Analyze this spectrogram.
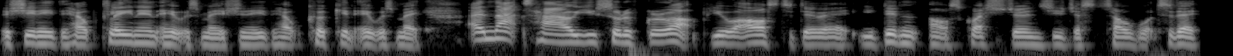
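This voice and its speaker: In a southeast English accent, a woman speaks fairly quickly with a very deep, low pitch, the sound dry and close with no echo. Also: ordinary pitch variation. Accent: south-east English. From Kent, south-east England. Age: 50s. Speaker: chef. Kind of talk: casual chat.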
